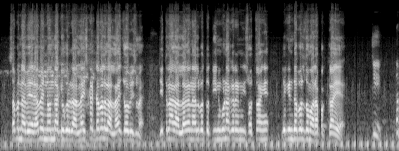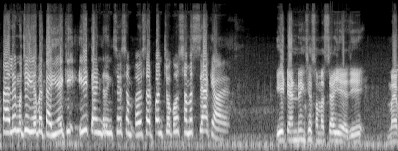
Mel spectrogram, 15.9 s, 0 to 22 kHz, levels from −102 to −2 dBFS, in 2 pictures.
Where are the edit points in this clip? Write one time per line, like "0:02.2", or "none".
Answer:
none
